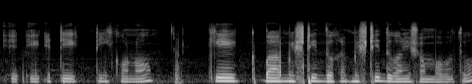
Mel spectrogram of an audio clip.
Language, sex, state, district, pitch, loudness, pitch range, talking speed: Bengali, male, West Bengal, Jhargram, 140 Hz, -23 LUFS, 130-150 Hz, 140 wpm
